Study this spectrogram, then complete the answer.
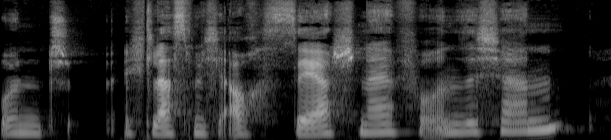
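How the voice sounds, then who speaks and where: A woman with an unremarkable speaking voice talks at a fairly slow pace and medium pitch with ordinary pitch variation, on a very clean recording with a silent background. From Berlin. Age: 20s. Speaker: podcast host, café owner, mother. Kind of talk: casual chat.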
